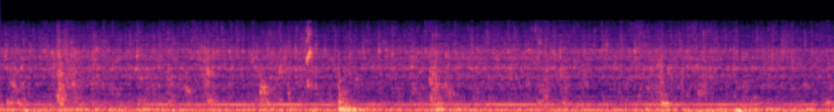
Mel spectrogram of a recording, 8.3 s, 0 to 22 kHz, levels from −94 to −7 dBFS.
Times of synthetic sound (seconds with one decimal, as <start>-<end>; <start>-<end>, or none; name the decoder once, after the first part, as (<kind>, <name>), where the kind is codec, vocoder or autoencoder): none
